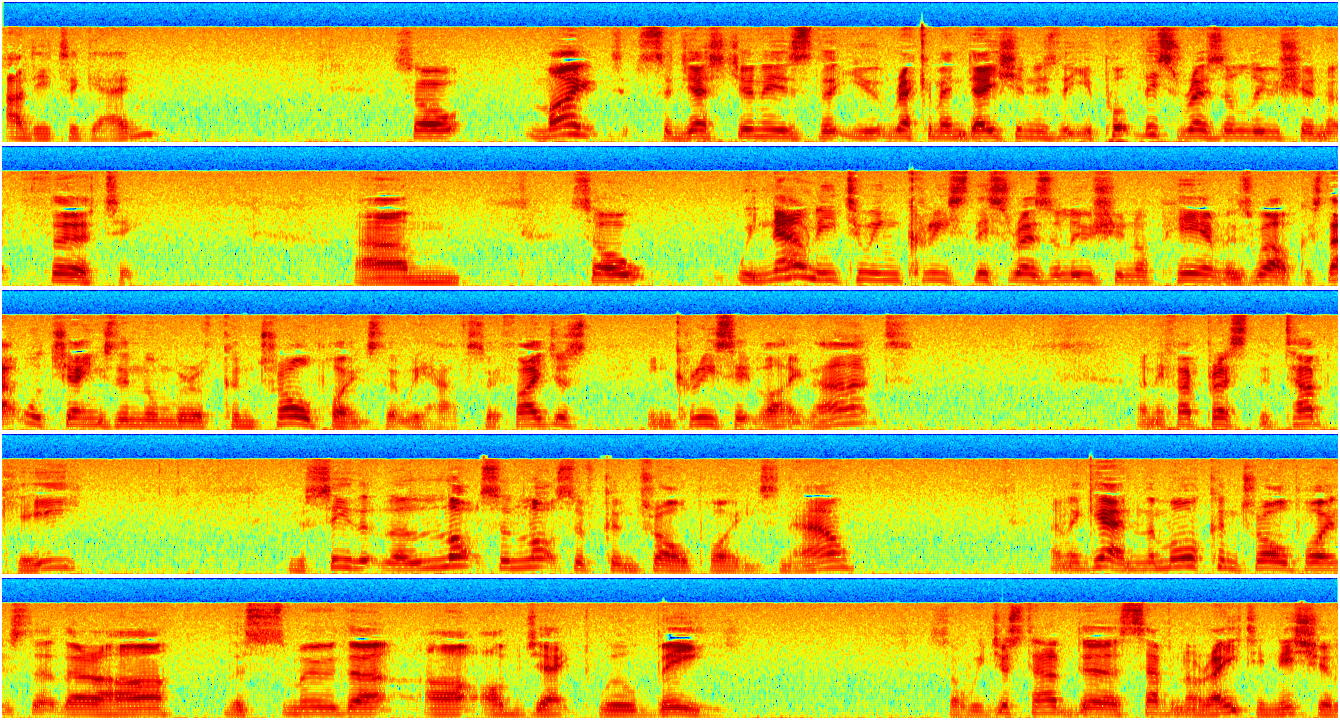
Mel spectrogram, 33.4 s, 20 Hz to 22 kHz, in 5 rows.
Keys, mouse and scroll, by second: 19.9 Tab, 20.3-21.6 middle drag, 23.2-26.8 drag, 26.8 middle click, 27.0-30.9 drag, 30.9-33.4 middle drag.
